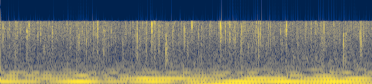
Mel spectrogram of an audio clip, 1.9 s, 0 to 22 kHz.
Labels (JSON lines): {"label": "biophony, midshipman", "recorder": "SoundTrap 500"}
